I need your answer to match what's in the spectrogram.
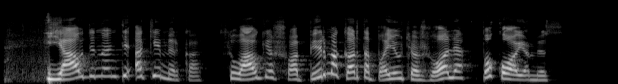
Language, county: Lithuanian, Klaipėda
